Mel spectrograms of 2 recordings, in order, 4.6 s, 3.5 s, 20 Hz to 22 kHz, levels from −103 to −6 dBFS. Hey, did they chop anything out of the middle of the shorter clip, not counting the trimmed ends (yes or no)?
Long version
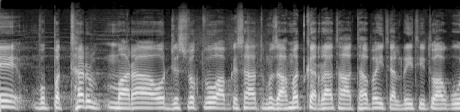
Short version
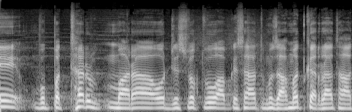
no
